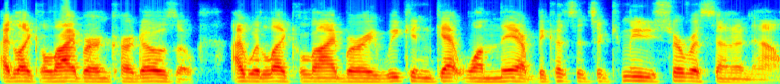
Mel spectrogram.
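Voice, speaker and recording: The words run at a very fast pace with hardly any pauses. The intonation stays monotone and flat. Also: man, medium pitch for a man. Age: 60s. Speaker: local political candidate. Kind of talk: interview.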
